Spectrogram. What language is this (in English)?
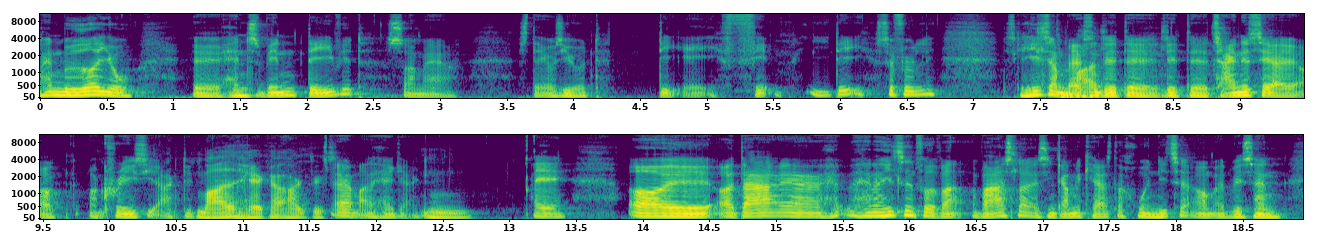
Danish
